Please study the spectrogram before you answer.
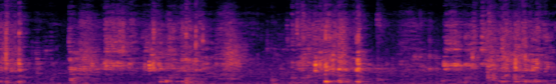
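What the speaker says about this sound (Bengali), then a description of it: "এই যে জলটা গরম হয়ে গেছে, তাই এই গরম জলের মধ্যে আমি মিলিকের চালটা দিয়ে দিচ্ছি।" Soaked rice poured into a pot of hot water for a village-style chicken biryani, giving a soft rushing, splashing pour in bursts over about three seconds, fairly quiet and close.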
